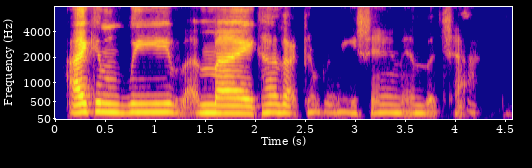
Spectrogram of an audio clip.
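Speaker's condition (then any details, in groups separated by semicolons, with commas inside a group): Cerebral palsy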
